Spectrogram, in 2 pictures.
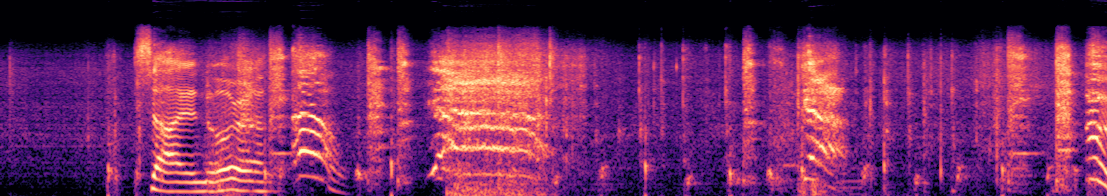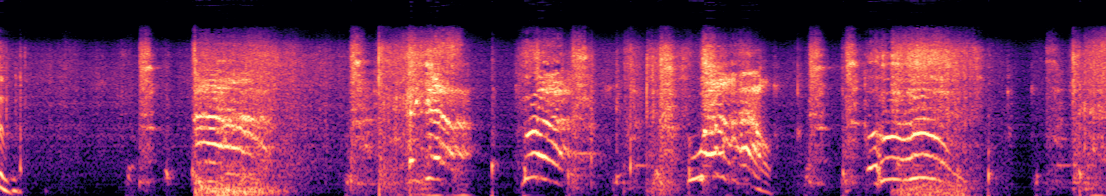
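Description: Blows land with sharp, quick smacks in a fight.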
